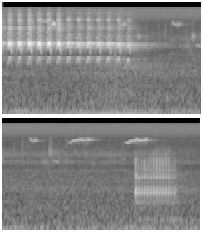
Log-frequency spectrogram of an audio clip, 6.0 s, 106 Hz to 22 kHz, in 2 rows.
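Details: A spring call of a Northern flicker, recorded April 28, 2014, under clear blue sky: a fading train of piercing kek notes for two seconds. Faint high thin bird whistles and a short low burred sound come after.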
